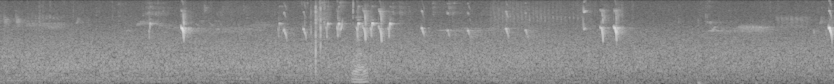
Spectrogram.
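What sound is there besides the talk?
wild bird calling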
